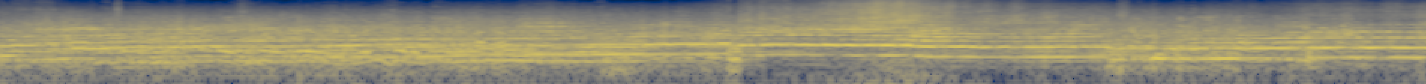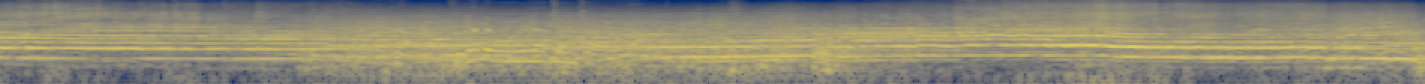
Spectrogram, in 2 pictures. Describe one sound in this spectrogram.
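Racing car engines roar loudly, revving up and down as cars speed past.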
